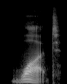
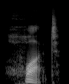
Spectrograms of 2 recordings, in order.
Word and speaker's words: what: in most standard dialects most of us say what and not what well that H sound was eventually lost in those words but it was a later development in the language John Hart's phonetic spellings indicate that the H sound was still being pronounced in the Elizabethan era the loss of that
